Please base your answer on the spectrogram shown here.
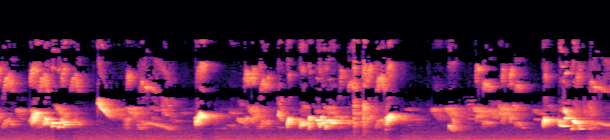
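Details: Red-whiskered bulbul giving bright, chirpy, slurred whistled phrases at high pitch, short bursts repeated every second or two over a steady low background hum.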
